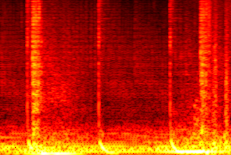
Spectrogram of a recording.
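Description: A film fight-scene sound mix: a deep, throbbing bass hum with sharp hits about every two-thirds of a second, each followed by a short falling boom.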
